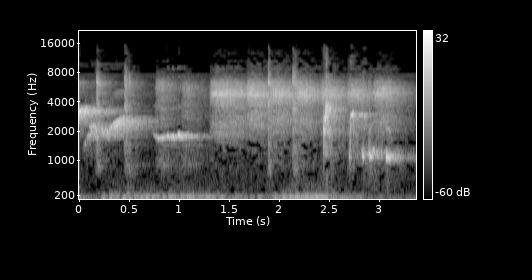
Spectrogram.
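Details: White-rumped shama from Malaysia, fighter type, in full song: whistled notes then dense harsh buzzy phrases and sharp clicks, ending in lower whistles, with a low hum beneath.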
